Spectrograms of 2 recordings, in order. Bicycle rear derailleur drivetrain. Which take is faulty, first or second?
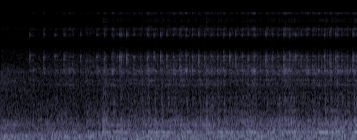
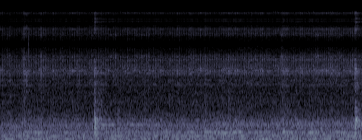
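first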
